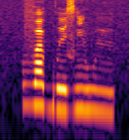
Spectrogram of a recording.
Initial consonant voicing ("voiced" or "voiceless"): voiced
